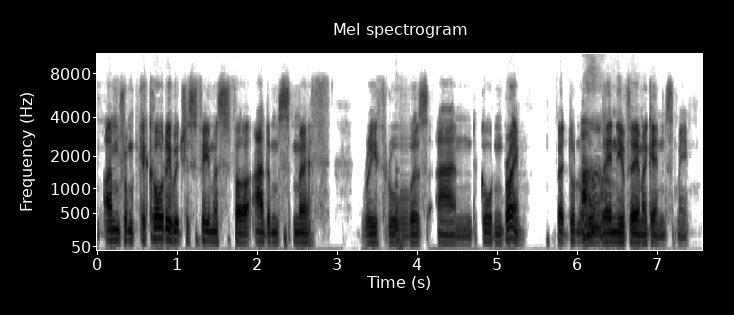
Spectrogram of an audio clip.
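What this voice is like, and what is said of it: Scottish accent. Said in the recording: “That's a lovely accent there. Which part of Scotland are you from?”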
